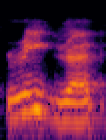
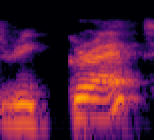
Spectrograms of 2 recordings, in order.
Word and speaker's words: regret: E in regret, and it's not regret, it's regret, it's on the second syllable.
